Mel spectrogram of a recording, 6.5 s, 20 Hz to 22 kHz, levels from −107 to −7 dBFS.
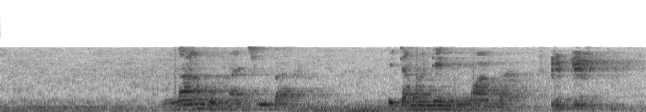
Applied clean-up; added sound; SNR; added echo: none; Thunder / Rain; 11 dB; reverberation time 1.2 s.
